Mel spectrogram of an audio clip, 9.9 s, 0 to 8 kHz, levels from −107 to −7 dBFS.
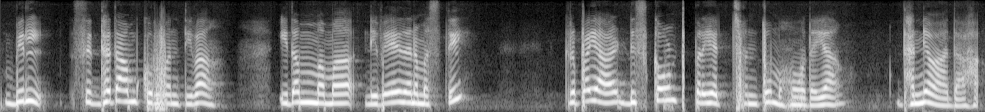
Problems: background sounds at intervals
